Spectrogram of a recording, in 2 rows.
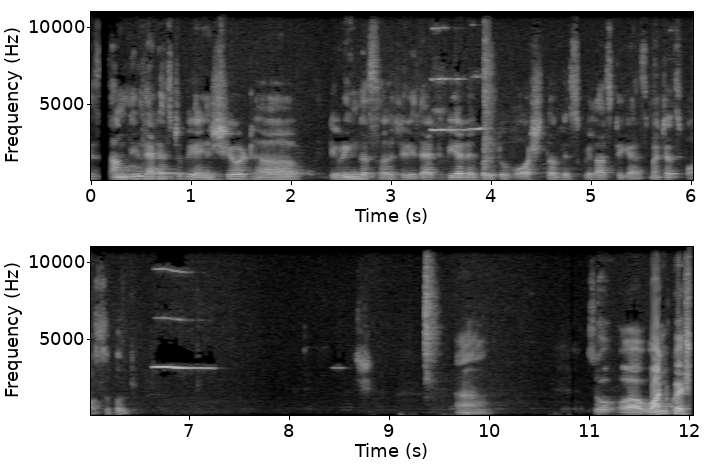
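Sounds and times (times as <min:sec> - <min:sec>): high electronic beep: 0:03.4 - 0:04.1, 0:06.7 - 0:07.4.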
